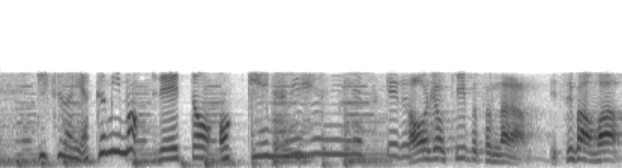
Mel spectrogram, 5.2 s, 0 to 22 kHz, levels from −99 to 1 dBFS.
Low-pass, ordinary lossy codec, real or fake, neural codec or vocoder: 3.6 kHz; none; real; none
